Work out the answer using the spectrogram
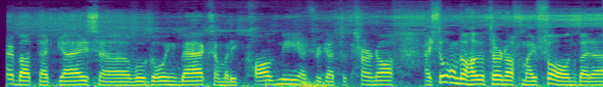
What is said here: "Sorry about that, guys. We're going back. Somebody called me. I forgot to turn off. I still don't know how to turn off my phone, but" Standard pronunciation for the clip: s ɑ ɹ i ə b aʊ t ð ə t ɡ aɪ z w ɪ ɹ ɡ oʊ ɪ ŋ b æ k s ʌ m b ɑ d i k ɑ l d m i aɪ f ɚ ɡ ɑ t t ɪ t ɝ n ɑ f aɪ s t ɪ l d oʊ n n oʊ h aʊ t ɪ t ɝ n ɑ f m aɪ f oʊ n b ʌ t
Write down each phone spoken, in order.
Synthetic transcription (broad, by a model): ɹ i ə b aʊ t ð ə t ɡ aɪ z w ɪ l ɡ oʊ ɪ ŋ b æ k s ʌ m b ɑ d i k ɑ l d m i aɪ f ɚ ɡ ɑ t t ɪ t ɝ n ɑ f aɪ s t ɪ l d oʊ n n oʊ h aʊ t ɪ t ɝ n ɑ f m aɪ f oʊ n b ʌ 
